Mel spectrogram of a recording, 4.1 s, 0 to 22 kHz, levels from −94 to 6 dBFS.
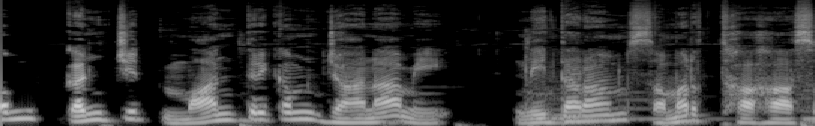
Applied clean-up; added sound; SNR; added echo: classical method Wiener filter.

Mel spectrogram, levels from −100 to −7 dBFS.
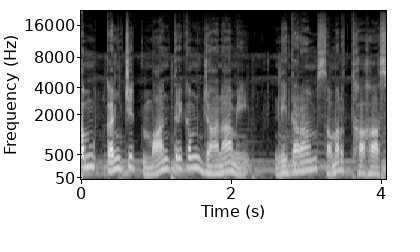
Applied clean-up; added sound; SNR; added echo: none; Fire; 16 dB; none.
